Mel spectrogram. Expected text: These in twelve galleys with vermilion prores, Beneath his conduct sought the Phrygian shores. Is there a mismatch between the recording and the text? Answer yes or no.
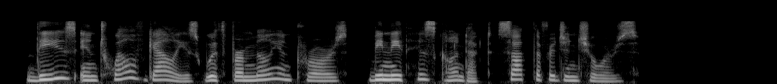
no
